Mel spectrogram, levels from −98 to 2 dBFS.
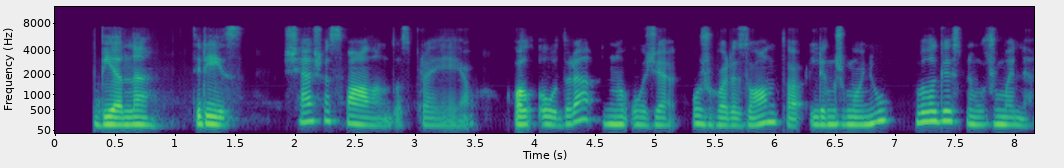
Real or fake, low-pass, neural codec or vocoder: fake; 7.2 kHz; codec, 16 kHz, 4 kbps, X-Codec, HuBERT features, trained on LibriSpeech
